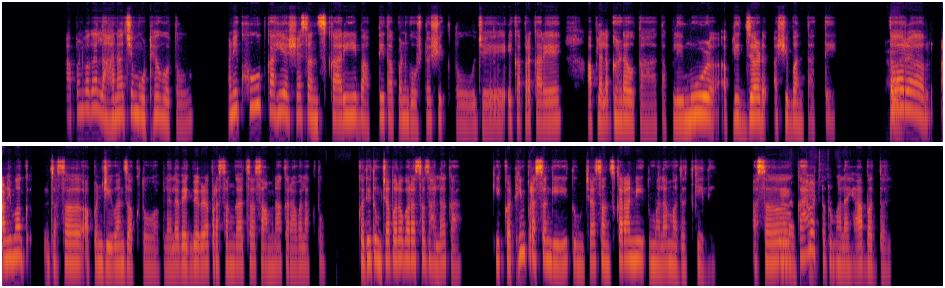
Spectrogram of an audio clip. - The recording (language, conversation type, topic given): Marathi, podcast, कठीण प्रसंगी तुमच्या संस्कारांनी कशी मदत केली?
- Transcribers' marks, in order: tapping; other background noise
